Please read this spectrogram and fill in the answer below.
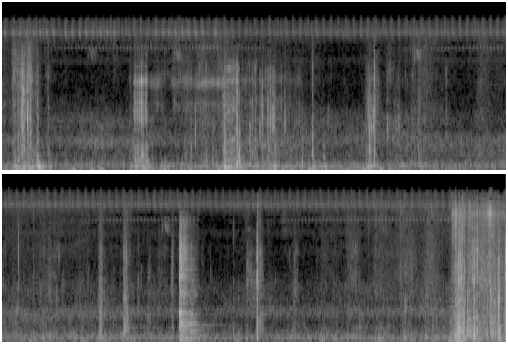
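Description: Campfire burning quietly, with scattered sharp pops and knocks, the loudest about fourteen seconds in.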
